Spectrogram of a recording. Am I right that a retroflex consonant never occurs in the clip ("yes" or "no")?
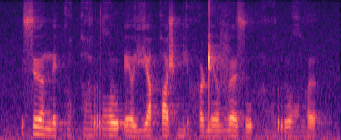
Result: no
